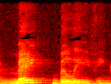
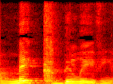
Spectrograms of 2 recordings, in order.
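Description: First: The K of 'make' is cut off abruptly. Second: The K of 'make' is fully released. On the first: The speaker calls it right. "é make believing" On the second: The speaker calls it wrong. "você não fala make believing"

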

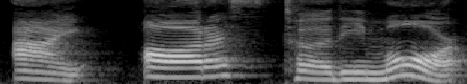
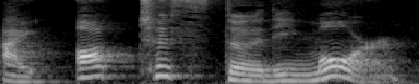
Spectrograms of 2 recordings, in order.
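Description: First: 'Ought to' is reduced to one short 'ora' sound. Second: 'Ought to' is said in full as two words.

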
